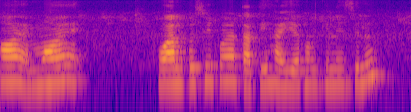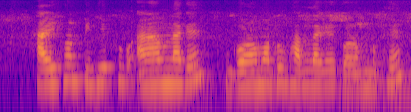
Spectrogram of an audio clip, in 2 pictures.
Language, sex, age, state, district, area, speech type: Assamese, female, 45-60, Assam, Lakhimpur, rural, spontaneous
